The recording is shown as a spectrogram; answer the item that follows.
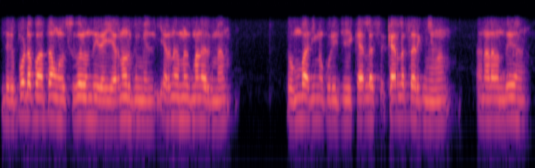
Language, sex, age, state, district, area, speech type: Tamil, male, 18-30, Tamil Nadu, Virudhunagar, rural, conversation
